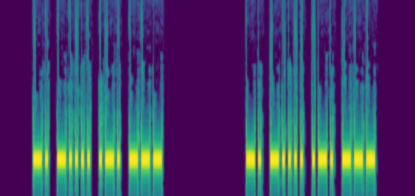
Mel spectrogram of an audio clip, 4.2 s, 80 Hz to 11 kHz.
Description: Morse code, heard as a keyed tone, about 40 wpm, 700 Hz. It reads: N6RO N6RO
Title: Easy Call Signs Repeated 3x - 40wpm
